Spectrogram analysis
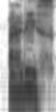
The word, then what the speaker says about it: París: ¿Cuántas sílabas tiene? Dos. Dos sílabas. ¿Cuál es su sílaba ¿Cuál tónica? es su sílaba tónica? París. Es aguda. No, primero, ¿cuál es su sílaba ¿Cuál tónica? es su sílaba tónica? Disculpe, profesora. En París, ¿cuál es la sílaba tónica? Me dices tú, Riz. tiene dos sílabas. En Riz. En Riz. En Riz. ¿Y qué tipo de palabra es? ¿Es? Aguda. Es aguda.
